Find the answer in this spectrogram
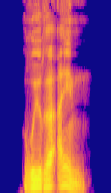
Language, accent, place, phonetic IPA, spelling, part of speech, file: German, Germany, Berlin, [ˌʁyːʁə ˈaɪ̯n], rühre ein, verb, De-rühre ein.ogg
- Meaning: inflection of einrühren: 1. first-person singular present 2. first/third-person singular subjunctive I 3. singular imperative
